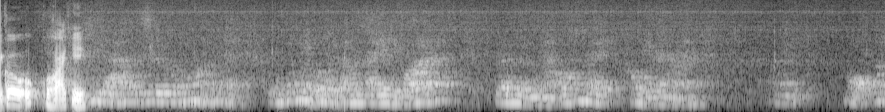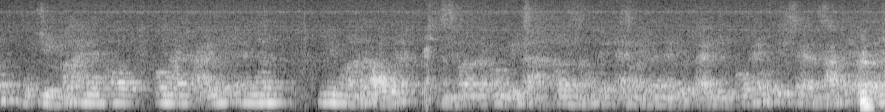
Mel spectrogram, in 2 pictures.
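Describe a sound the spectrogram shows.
An elderly man speaks calmly and slowly into a nearby microphone.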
